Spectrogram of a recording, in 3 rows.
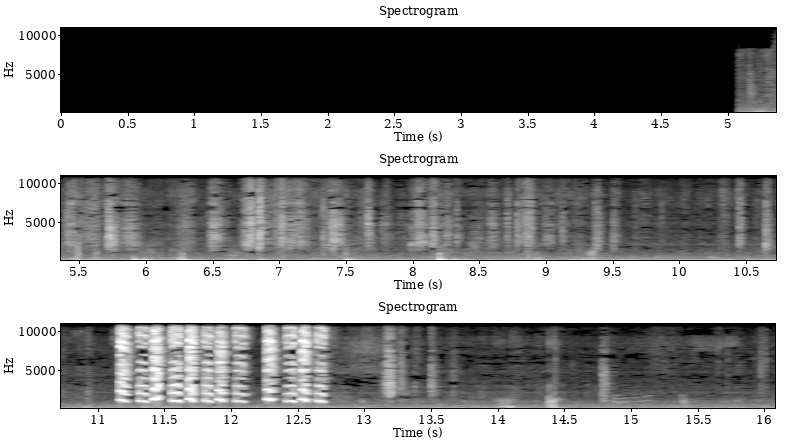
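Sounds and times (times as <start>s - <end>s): squeaky toy squeaking: 11.2s - 12.8s.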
